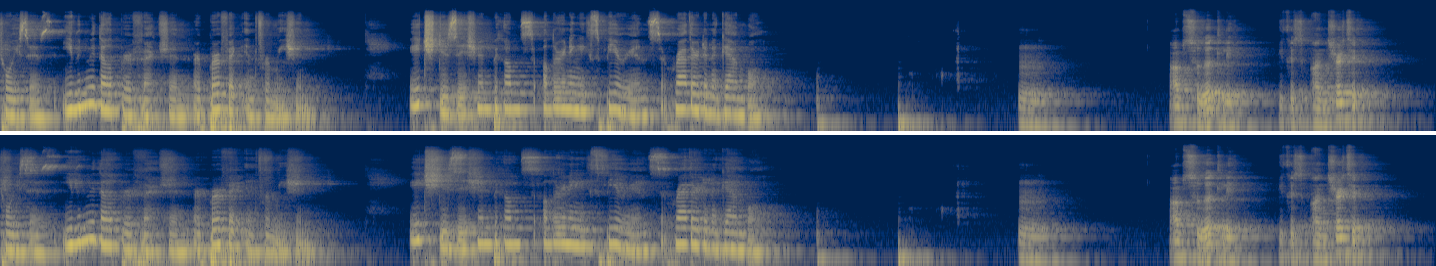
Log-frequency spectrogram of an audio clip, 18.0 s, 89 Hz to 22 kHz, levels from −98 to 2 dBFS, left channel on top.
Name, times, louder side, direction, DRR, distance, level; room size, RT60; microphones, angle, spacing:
voice 1, 0.0-3.9 5.1-9.6 10.2-10.3 11.2-11.3, left 2 dB, 75° left, 7 dB, 2.5 m, -29 dB
voice 2, 12.7-13.1 14.6-15.5 16.0-17.0, equal, 5° left, 4 dB, 3.6 m, -33 dB
29.5 x 20.0 x 9.7 m, 1.2 s
head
